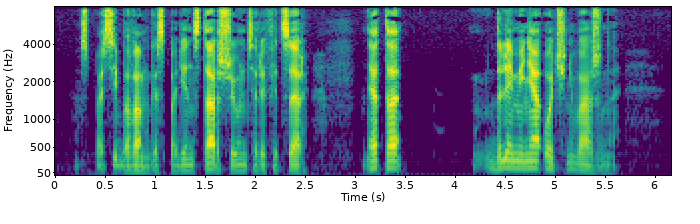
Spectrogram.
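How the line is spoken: Quiet reply. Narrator (Russian): ответил я тихо

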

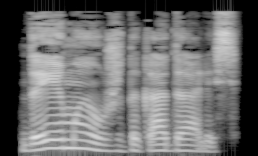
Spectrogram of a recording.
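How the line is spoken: Gloomy. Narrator (Russian): мрачно кивнул воевода

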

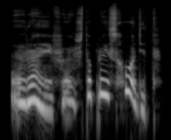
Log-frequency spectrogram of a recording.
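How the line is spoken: Low mutter. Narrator (Russian): вполголоса пробормотал лорд Лайс

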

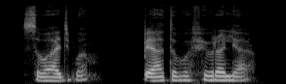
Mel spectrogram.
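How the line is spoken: Calm explanation. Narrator (Russian): пояснил так спокойно

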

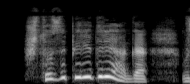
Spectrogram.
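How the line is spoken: Excited exclamation. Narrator (Russian): взволнованно воскликнула Катарин

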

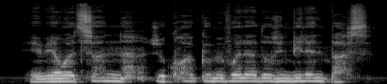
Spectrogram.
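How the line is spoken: Weak, little carefree. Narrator (French): me dit-il d'une voix faible, où il y avait pourtant peu de sa vieille insouciance

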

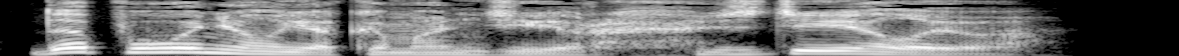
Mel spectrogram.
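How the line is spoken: Sad sigh. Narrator (Russian): грустно вздохнул Саня

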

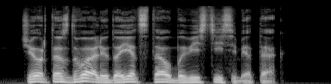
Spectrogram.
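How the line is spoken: Grumbling. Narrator (Russian): Проворчал варяг

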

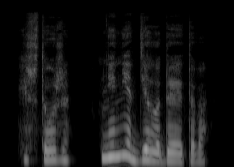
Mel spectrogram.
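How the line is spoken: Nervous babbling. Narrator (Russian): пролепетала Катя нервно

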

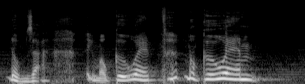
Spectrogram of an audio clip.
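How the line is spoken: Frantic crying plea. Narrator (Vietnamese): Nàng vội vàng nắm tay hắn khóc lóc

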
